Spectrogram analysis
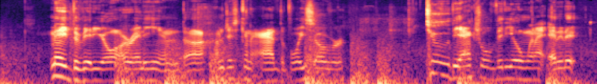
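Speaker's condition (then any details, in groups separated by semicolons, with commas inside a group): Cerebral palsy, mild; speech sometimes affected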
